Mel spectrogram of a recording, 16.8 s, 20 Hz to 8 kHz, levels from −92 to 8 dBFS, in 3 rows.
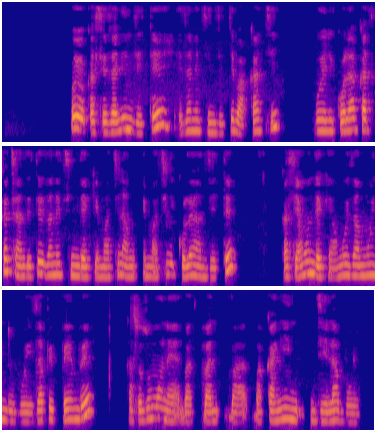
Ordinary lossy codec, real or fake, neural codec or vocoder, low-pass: AAC, 32 kbps; real; none; 7.2 kHz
